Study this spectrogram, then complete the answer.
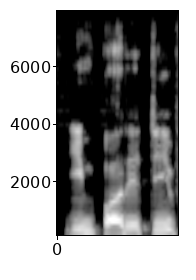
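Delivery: ordinary delivery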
